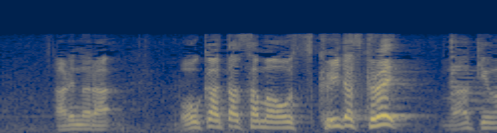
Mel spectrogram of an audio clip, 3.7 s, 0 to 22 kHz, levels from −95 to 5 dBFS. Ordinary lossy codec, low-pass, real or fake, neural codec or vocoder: none; none; real; none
